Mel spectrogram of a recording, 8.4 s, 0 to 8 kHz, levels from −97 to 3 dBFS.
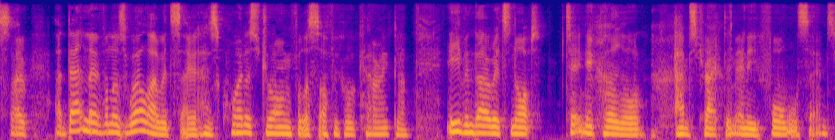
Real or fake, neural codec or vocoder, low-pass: fake; codec, 16 kHz in and 24 kHz out, 1.1 kbps, FireRedTTS-2 codec; 7.2 kHz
